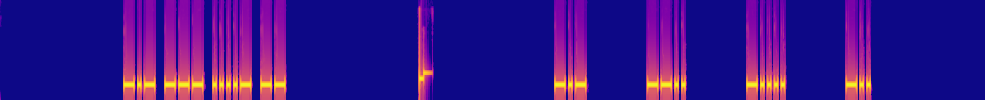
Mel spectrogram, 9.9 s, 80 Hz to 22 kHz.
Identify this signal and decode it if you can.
Morse code, heard as a keyed tone, about 36 wpm, spaced as for 18 wpm, 700 Hz. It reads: KO4M KZ6D
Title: USA Call Signs - 4 Characters - 6x Character Spacing - 35wpm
